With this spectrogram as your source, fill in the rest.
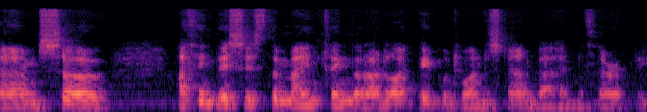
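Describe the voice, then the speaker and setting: A man with a somewhat breathy, medium-pitched voice speaks at a fairly quick pace with ordinary pitch variation. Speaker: hypnotherapy trainer. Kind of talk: interview. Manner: hesitant, many fillers.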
